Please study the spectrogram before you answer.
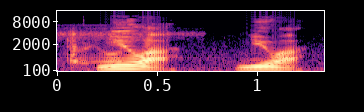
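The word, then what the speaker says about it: Neewer: Newer. That's the tripod. It's that, it's spelt funny.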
